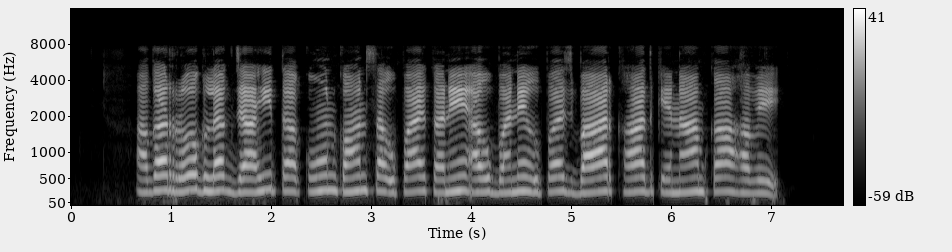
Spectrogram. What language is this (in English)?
Chhattisgarhi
